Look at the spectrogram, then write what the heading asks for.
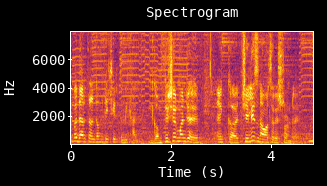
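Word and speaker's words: mojo: एक मेक्सिकन प्रकार आहे तर आपण त्याच spelling M ओ एम ओ जे ओ करतात पण तिकडे जे ला उच्चार ह करतात म्हणून मोहो म्हणतात तर ते असतं तर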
